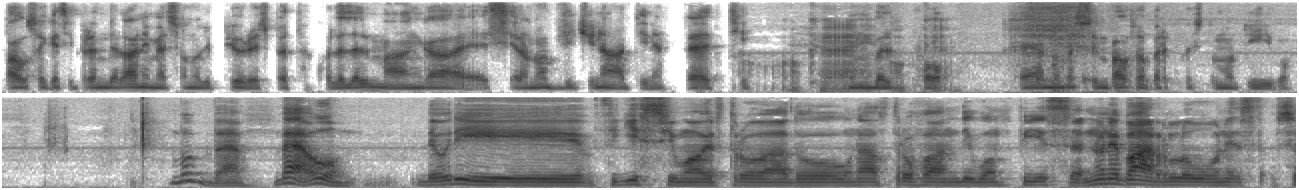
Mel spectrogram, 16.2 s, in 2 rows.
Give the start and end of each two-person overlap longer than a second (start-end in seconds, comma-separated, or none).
none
